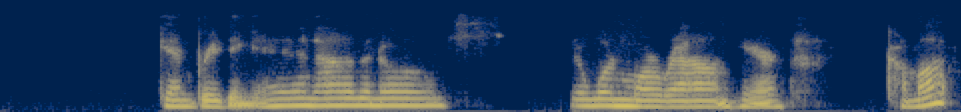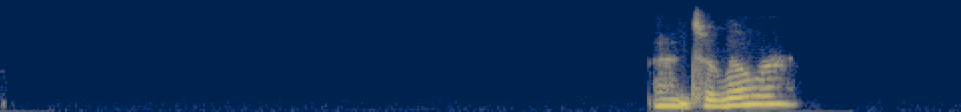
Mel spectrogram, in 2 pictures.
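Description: A woman speaks calmly and slowly over an online call, with pauses between phrases.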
